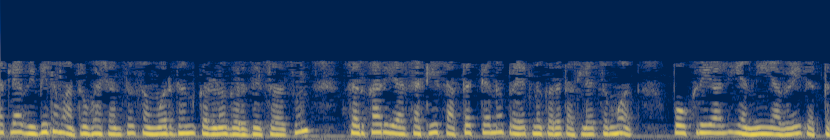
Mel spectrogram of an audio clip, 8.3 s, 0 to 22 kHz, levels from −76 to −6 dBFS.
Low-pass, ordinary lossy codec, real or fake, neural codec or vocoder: 3.6 kHz; MP3, 16 kbps; real; none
